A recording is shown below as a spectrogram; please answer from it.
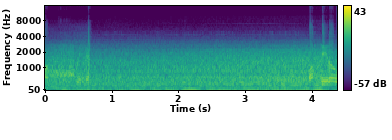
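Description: The four turboprop engines of a C-130 Hercules running on the ground, a steady low propeller drone with a constant hum above it. A short click comes about half a second in.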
